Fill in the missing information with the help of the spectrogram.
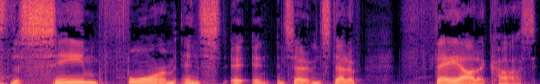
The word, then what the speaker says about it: Theotokos: Oh, and that's why I go with Christotokos and then Theotokos is because I know where the accent there is. So anyway, just a little Greek trivia for those who might be interested. That's why I pronounce it Theotokos.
